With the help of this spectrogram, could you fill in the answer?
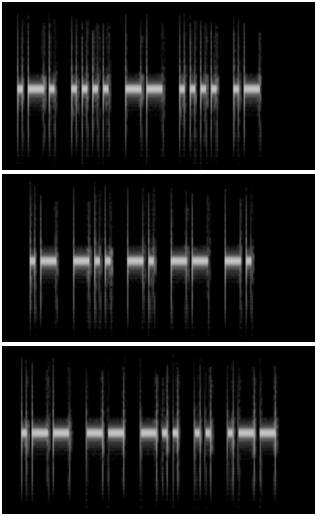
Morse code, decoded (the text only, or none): RHMHA ADNMN WMDIW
